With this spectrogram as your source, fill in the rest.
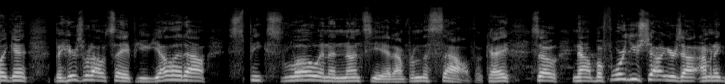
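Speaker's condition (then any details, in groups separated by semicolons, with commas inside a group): No condition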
